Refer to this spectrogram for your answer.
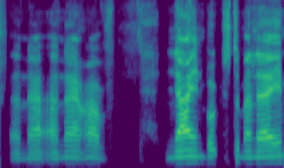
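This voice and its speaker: With an English accent, a man speaks at a moderate pace and medium pitch, his intonation monotone and flat, in a dry, close sound with no echo. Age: 70s. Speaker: author and researcher. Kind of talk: interview.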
